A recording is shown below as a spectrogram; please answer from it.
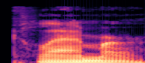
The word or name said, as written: clamor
